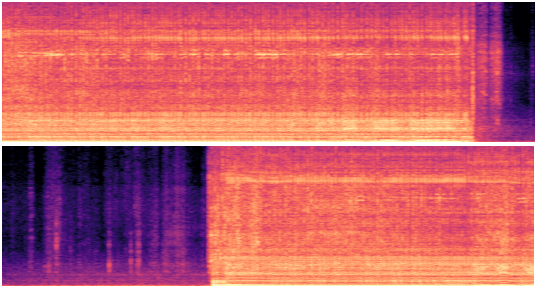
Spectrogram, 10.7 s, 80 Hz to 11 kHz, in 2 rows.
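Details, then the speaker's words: 2002 Traxxas T-Maxx RC with TRX 2.5 nitro engine, sat 17 years since 2008; high, buzzy little two-stroke note that cuts out briefly then picks straight back up. Idles and runs healthy. "yes all right I have no break she's idling she's idling and she's freaking driving guys"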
